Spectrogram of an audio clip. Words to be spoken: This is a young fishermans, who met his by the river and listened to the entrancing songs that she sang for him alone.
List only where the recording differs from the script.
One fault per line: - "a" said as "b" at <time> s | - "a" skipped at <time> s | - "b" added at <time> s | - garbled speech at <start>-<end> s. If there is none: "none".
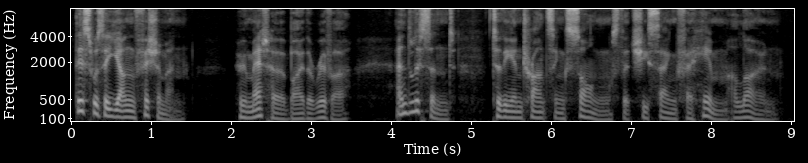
- "is" said as "was" at 0.3 s
- "fishermans" said as "fisherman" at 0.8 s
- "his" said as "her" at 2.4 s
